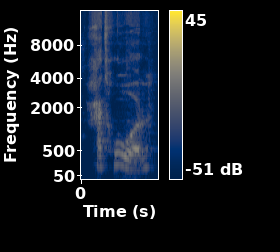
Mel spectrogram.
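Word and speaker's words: Hathor: they mispronounced her name hatur is supposed to be um with the T and the H broken up not together like the H um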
